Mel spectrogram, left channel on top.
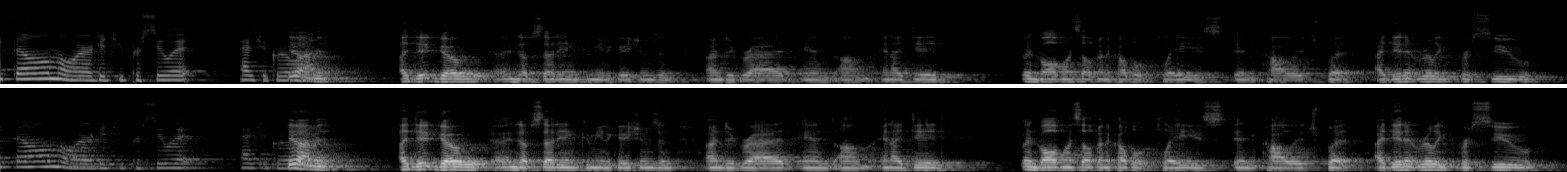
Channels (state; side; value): quieter; left; 6.6 dB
